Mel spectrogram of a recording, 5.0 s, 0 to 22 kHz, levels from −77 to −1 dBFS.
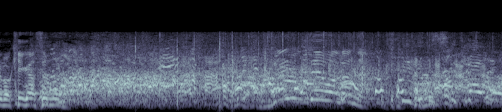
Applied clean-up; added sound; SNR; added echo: none; none; none; none.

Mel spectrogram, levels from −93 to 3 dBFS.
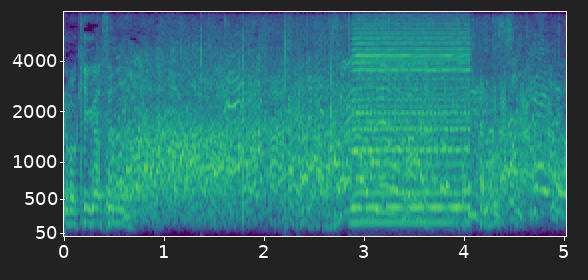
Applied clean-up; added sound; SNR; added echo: none; Accordion; -2 dB; none.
